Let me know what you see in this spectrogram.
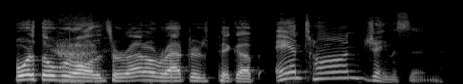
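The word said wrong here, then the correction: Antawn Jamison: Gets picked up, it's spelled Anton, but it's Antoine. – Yeah, I'm sorry. Antoine Jameson.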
